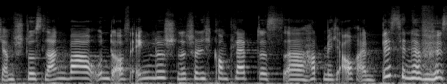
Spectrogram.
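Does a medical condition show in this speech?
No.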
